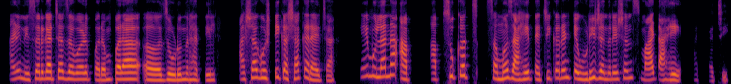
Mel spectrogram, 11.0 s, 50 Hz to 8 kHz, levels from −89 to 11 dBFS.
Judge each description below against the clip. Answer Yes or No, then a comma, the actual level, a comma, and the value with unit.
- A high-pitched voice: Yes, high, 225 Hz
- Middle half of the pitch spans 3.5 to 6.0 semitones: Yes, average, 4.0 semitones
